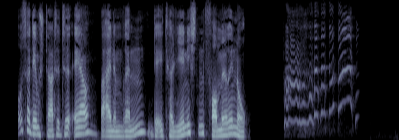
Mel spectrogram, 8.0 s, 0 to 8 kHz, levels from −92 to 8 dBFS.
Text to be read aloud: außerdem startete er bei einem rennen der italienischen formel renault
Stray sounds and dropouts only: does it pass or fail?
fail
